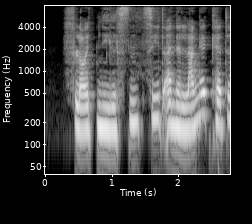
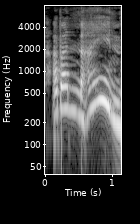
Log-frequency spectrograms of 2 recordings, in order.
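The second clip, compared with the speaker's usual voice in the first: bright high-pitched protest; chirpy, carefree denial; a lightly voiced jolly pastor; cheerful; 9 semitones higher than usual. A narrator's reading. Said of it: "sagt der Pastor munter".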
